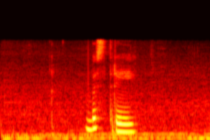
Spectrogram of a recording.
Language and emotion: Russian, neutral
